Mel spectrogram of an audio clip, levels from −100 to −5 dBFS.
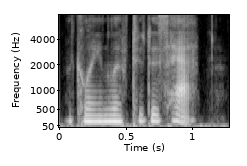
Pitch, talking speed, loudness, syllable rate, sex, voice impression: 165 Hz, 190 wpm, -22 LUFS, 7.3 syllables/s, female, feminine, adult-like, tensed, bright, soft, fluent, calm, friendly, reassuring, elegant, lively, kind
